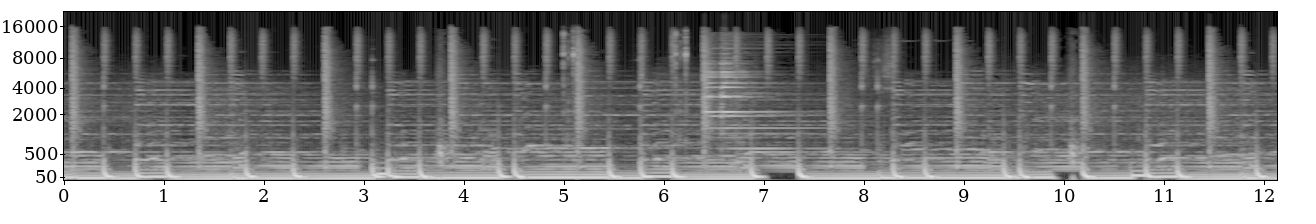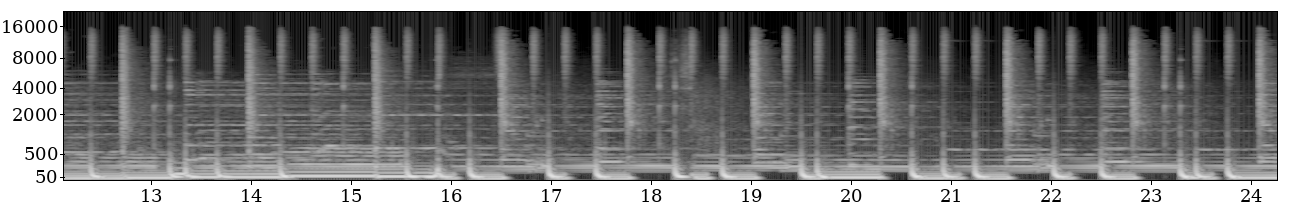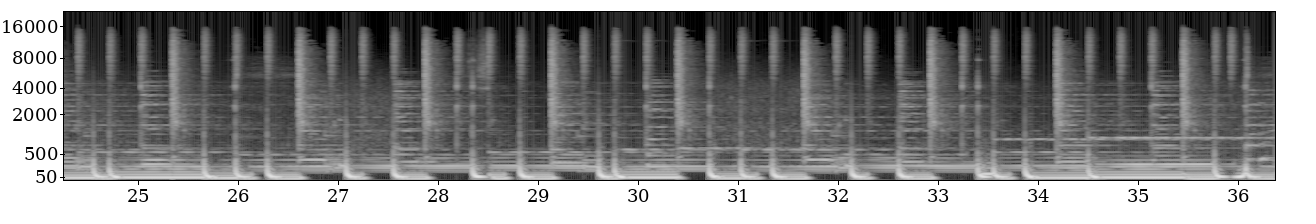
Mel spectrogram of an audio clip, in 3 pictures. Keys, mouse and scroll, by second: 0.1 right click, 0.7 click, 6.0-7.2 drag, 9.0 click, 10.9 click, 12.2 click, 14.7-15.1 drag, 22.7 scroll up 1, 23.1 scroll down 1, 25.3 click, 26.4-27.1 shift+drag, 29.5 Right, 30.9-31.2 click, 31.3 Right, 31.9 Down, 32.4 Left, 33.5-34.1 click, 34.5 Down, 34.9 click.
